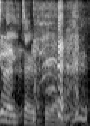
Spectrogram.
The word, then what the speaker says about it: Skatopia: I'm aware it's pronounced. I'm aware it's Skatopia.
